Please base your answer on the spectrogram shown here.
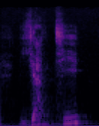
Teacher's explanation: Und das ist dann palatal und das wäre das J. Das J ist ein palataler Reibelaut und stimmhaft ist der. Also es wird stimmhaft ausgesprochen.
